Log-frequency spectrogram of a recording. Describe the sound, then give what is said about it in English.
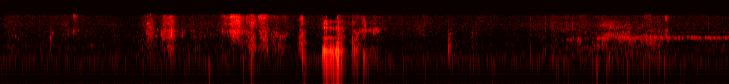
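A dog makes irregular snuffling, chewing-like noises in short bursts, with one sharper, louder burst midway and a thin whining tone toward the end. “Ugh, this dog.”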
